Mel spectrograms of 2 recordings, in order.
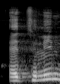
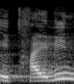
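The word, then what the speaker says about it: ethylene: एथिलीन बोले या इथाइलिन बोले, जो भी प्रोनाउंसिएशन यूज करिए, क्योंकि मैं तो हिंदी मीडियम का पढ़ा हुआ हूं, ठीक है।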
